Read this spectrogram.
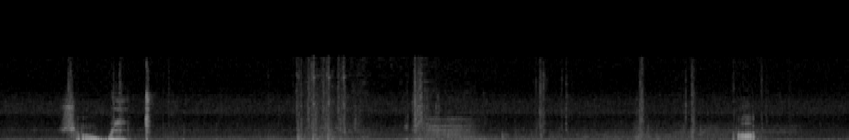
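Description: A rifle bolt clacks as it is worked and reloaded.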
